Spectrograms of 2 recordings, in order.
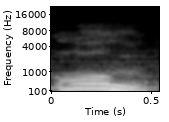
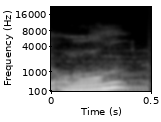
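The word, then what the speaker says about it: Ogham: written language it's called om spelt in gaelic o g-h-a-m but pronounced as om g h in gaelic is silent so om was a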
